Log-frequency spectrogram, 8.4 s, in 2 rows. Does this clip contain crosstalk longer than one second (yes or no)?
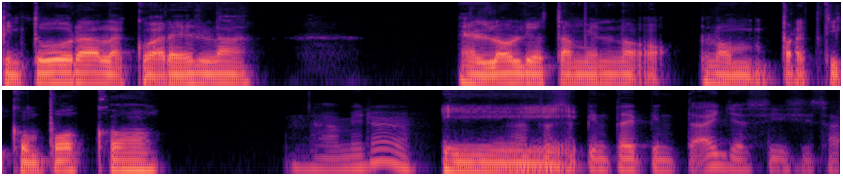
no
